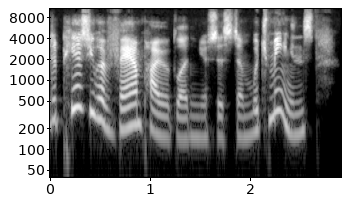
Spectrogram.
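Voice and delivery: ordinary delivery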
